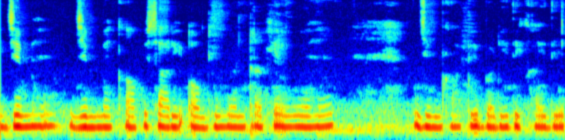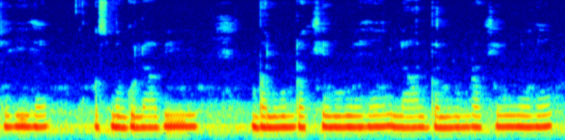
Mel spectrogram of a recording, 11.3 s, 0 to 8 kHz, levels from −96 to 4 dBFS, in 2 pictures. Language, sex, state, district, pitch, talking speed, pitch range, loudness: Hindi, female, Bihar, Saharsa, 195 Hz, 150 wpm, 190-200 Hz, -16 LUFS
